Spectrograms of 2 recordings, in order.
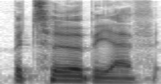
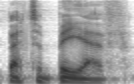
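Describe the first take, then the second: First: The stress is on the third-to-last syllable. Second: The stress is on the second-to-last syllable. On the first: This is how English speakers naturally say it. "we'll put the stress on the third from end. So Beterbiev is what we would say" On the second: This is how it is said in Russia. "it's the last but one, hence Beterbiev"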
